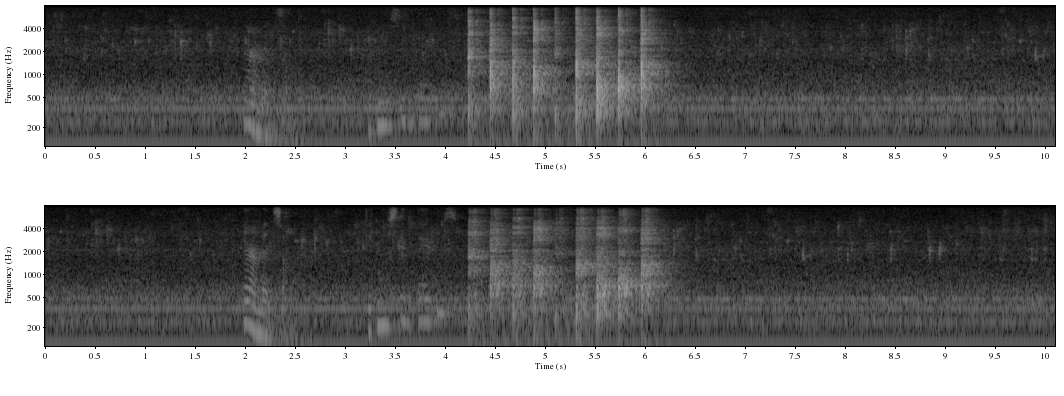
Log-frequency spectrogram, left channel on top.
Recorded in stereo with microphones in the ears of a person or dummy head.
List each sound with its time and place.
2.0 s a woman speaking: 70° right (ahead or behind), 1.4 m
4.2 s a clap: 55° left (ahead or behind), 1.9 m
